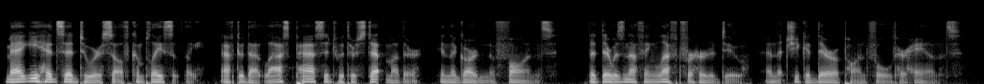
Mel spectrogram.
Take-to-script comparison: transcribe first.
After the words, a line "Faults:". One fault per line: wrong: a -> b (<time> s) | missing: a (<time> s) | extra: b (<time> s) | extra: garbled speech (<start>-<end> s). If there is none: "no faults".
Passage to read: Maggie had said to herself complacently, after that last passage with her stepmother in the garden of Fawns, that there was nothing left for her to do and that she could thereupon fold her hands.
Maggie had said to herself complacently, after that last passage with her stepmother in the garden of Fawns, that there was nothing left for her to do and that she could thereupon fold her hands.
Faults:
no faults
